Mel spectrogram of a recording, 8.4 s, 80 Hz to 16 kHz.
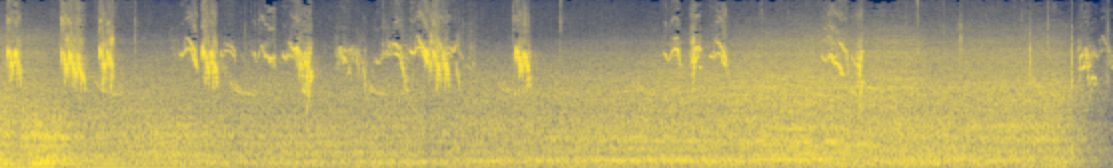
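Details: Welcoming sparrows at a cultural hall forecourt, 7 February 2020: clear, chirpy notes, some slurred downward, coming in frequent bursts early and sparser later, with low urban background noise.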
